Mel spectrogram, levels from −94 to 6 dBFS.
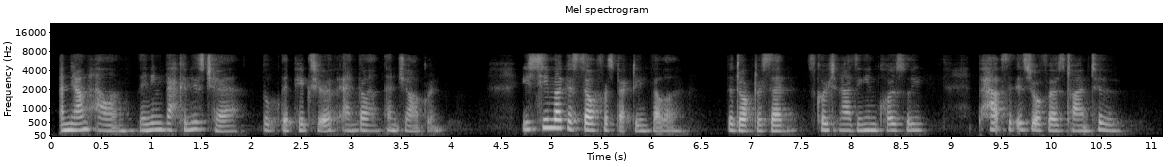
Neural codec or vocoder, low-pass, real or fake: codec, 16 kHz in and 24 kHz out, 0.8 kbps, FocalCodec, streaming, 65536 codes; 7.2 kHz; fake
